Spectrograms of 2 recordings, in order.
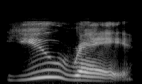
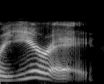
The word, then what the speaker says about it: Ouray: language is pronounced hooray the local townspeople of Ouray Colorado say it you Ray or year a well here in the building we tend to pronounce it you're a hey you Ray you know what I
